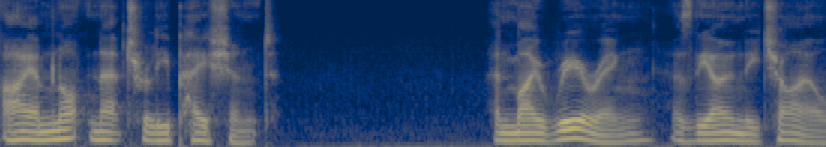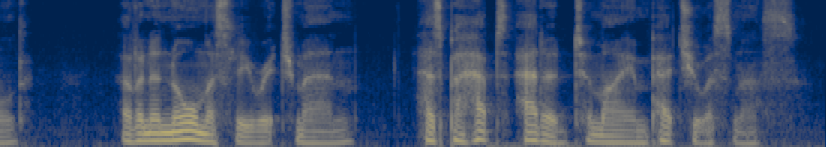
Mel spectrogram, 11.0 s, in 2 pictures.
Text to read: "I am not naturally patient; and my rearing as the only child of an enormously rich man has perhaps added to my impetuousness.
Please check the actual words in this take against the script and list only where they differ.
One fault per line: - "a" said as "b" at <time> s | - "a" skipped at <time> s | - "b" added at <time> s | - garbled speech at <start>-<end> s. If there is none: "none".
none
